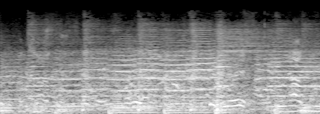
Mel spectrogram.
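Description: A brass band playing live, holding sustained brass chords, with people talking close by over the music.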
